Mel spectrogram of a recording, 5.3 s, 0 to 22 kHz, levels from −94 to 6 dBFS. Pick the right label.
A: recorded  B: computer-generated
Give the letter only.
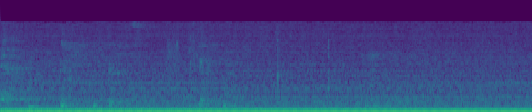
A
